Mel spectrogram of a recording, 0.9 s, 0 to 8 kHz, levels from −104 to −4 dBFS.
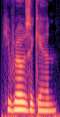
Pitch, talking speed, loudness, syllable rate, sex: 180 Hz, 200 wpm, -15 LUFS, 5.1 syllables/s, female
